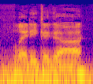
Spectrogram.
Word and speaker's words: Lady Gaga: Number two, Lady Gaga. – That's how you pronounce it, actually. – That's the correct pronunciation.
